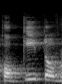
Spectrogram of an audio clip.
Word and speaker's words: coquito: What is that? Quiquito? No, coquito, bro.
